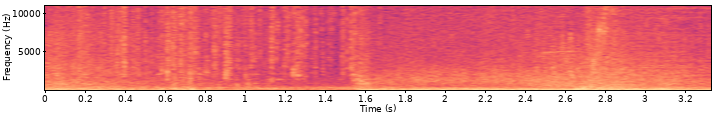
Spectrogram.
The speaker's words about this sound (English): It's power again. Whoa, he turned the fire on.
